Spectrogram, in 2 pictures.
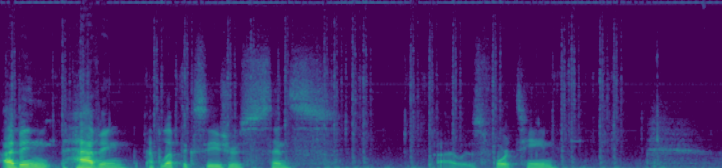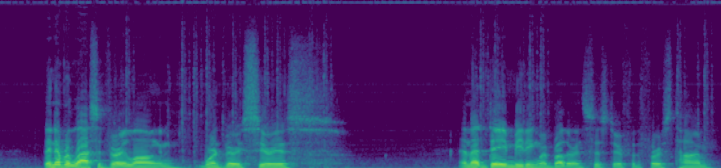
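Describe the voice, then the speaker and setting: A man playing a gentle, embarrassed figure, speaking in a measured, reflective monologue. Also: medium pitch, natural voice.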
